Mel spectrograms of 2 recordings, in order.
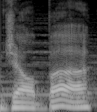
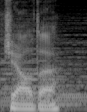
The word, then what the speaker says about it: Gelda: His wife, Gelda, who we also started calling Gelba, was... Well, it is Gelda, okay? It's like Zelda with a J.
